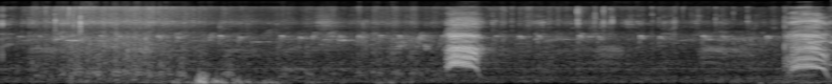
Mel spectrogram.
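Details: Crows fighting over food: two loud, harsh, rasping caws about two and a half seconds apart, each dropping slightly at the end, over a low background murmur and a brief thud.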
